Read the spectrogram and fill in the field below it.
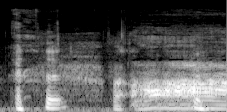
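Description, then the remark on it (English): A voice imitates a monstrous roaring creature, like an eagle with a bear face that could roar: a few short, throaty barks followed by a longer, sustained growling screech, loud. “Like an eagle that could roar.”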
